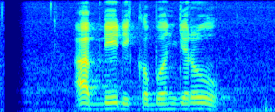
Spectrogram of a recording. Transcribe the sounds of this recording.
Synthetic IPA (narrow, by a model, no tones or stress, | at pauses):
ʔab̚didikəbɔnd͡ʒəɾu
